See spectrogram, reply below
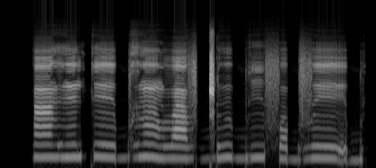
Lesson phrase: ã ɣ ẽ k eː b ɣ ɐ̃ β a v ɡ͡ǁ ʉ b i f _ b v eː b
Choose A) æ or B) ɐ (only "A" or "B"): B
